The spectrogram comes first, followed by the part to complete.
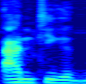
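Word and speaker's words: Antigua: So for example, Yella is a part of Antigga Girls Guides. That's right. That's how it's pronounced, right?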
